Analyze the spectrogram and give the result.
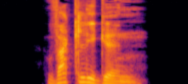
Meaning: inflection of wacklig: 1. strong genitive masculine/neuter singular 2. weak/mixed genitive/dative all-gender singular 3. strong/weak/mixed accusative masculine singular 4. strong dative plural
- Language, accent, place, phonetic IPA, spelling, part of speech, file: German, Germany, Berlin, [ˈvaklɪɡn̩], wackligen, adjective, De-wackligen.ogg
